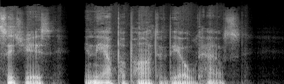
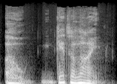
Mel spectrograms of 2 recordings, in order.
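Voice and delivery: higher, louder, urgent plea; urgent request; 8 semitones higher, 4 dB louder than usual. A narrator's reading. Aunt to nephew fumbling with matches, urgent. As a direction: hurry someone along, voice pitched up. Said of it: "she added".

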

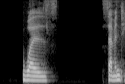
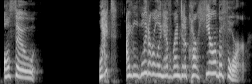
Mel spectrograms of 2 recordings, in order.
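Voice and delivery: high, exasperated retold outburst; retold anger; 8 semitones higher than usual. Customer fuming at rental clerk over refusal, retold angry. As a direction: act out indignant disbelief, pitched high. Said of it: "I got fucking angry".

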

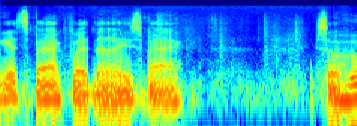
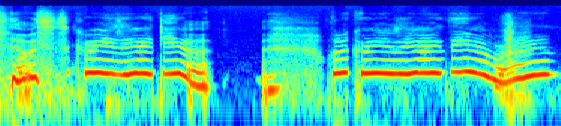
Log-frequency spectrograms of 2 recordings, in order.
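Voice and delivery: very high, loud comic squeal; squealing rant; 4 dB louder than usual. Acted. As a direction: squeak it out hysterically.

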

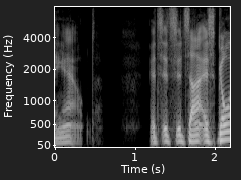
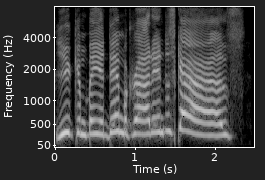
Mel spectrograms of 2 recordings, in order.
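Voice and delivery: put-on Southern accent; 5 semitones higher than usual. Mocking Georgia talk up to "Go Dogs", exaggerated Southern accent. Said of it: "you talk like this enough".

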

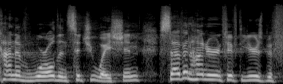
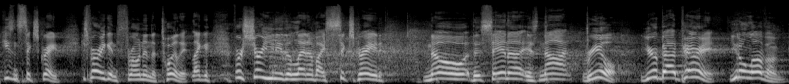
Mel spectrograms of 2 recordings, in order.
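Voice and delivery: building to a half-laughing shout; mock scolding; 6 semitones higher than usual. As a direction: lecture the parents with mock indignation. Retorting to the parents.

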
